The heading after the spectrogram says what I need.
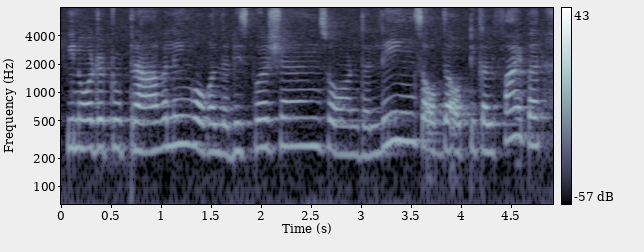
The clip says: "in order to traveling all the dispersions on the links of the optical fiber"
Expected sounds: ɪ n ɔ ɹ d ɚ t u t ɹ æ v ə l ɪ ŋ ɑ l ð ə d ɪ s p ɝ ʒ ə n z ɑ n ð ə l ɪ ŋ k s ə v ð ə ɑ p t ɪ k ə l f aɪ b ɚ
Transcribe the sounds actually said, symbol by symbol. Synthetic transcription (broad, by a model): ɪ n ɔ ɹ d ɚ t u t ɹ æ v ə l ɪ ŋ ɑ l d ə d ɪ s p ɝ ʃ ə n s ɑ n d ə l ɪ ŋ k s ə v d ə ɑ p t ɪ k ə l f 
